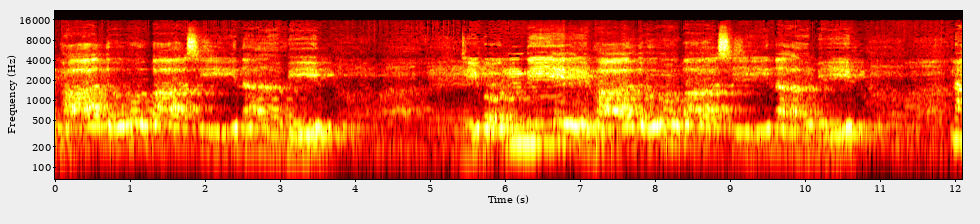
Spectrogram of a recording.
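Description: A male preacher's voice through a microphone and PA, chanting in a drawn-out, melodic style with long held, wavering notes. The phrases come in two long runs, each ending in a quieter dip.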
